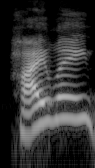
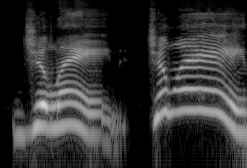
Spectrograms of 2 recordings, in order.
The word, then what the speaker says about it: Ghislaine: Highline. Jane, stop. Not see, you're trying to make me say it wrong. Okay. Jelaine.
